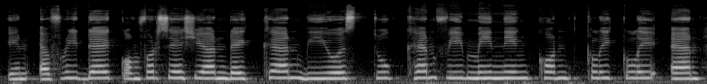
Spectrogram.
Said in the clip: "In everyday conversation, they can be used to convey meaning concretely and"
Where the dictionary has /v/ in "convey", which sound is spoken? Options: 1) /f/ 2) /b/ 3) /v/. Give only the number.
1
